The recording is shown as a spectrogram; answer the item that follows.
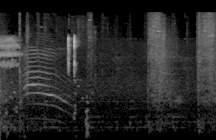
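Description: A short cat meow from the MTG Arena digital card game, a single faint falling cry followed by a few soft clicks and quiet background.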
